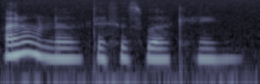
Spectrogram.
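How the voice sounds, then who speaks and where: A woman's voice: medium pitch, moderate pace, phone-quality sound. A young woman streaming as a VTuber, chatting casually and hesitantly with lots of fillers, her voice nasal from a cold. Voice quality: hesitant, many fillers and restarts. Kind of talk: rambling casual chat.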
